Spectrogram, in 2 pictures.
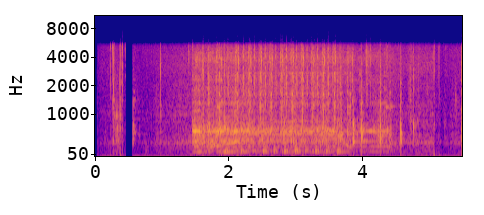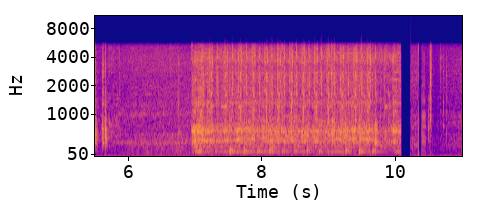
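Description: A sewing machine stitches a reversible jacket cuff in long continuous runs, loud and close, with a brief pause partway through and a few short stops near the start and end.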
